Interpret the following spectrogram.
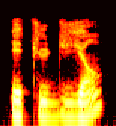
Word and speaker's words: étudiant: Okay, A-N-T, étudiant. Okay, but then for the feminine form, elle est étudiante. Okay, t. Okay, you don't really insist on the e, but you insist quite much on the t.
